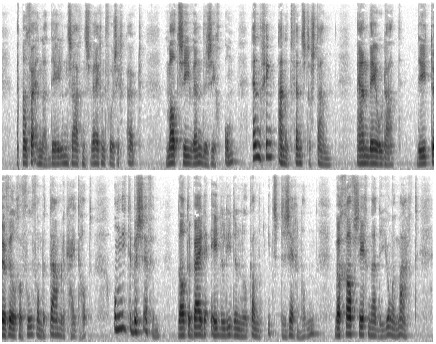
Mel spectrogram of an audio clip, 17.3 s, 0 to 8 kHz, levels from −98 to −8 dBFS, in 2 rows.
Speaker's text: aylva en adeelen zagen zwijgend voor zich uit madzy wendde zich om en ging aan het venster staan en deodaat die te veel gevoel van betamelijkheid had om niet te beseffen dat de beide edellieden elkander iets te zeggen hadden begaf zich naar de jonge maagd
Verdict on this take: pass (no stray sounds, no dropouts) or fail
fail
